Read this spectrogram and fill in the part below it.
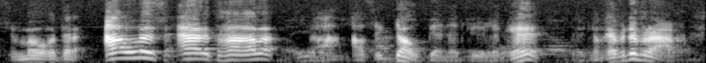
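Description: An actor playing a boastful, pedantic old drinker in a comedic radio play, argumentative and pompous. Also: male voice, medium pitch, wildly swooping pitch, a little fast, sharp tone, full character voice. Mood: boastful, comic. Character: boastful old boozer, hypochondriac pedant correcting grammar.

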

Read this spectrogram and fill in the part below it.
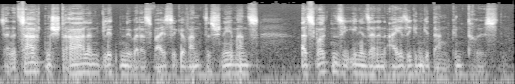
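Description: A man narrating a scripted fairy tale in a very deep, gravelly voice, with measured, lyrical storytelling. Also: pushed and bright, heavily acted. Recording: faint hiss of vinyl transfer.

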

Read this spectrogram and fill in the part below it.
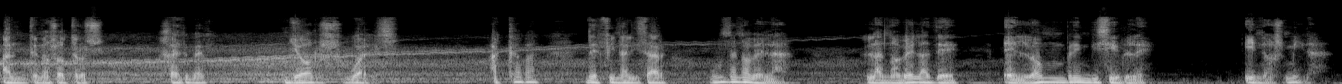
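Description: A man narrating radio drama solemnly and theatrically, in short phrases parted by long pauses. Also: very deep voice, expressive, gravelly, a little hiss or hum. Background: music behind the voice.

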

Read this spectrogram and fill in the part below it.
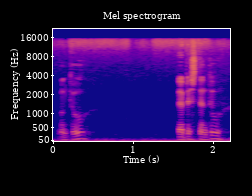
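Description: Stern mining foreman with feeling, low voice, declamatory in classic radio play. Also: fairly even intonation, unhurried, a little mellow. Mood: commanding. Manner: declamatory, earnest. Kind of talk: poetic German radio play acting.

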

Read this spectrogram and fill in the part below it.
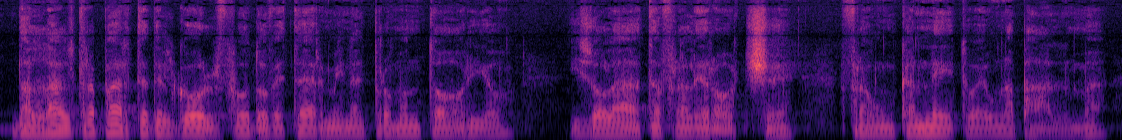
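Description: In a reverberant hall over plucked guitar, a wistful man telling of a lost love. He speaks slowly and deliberately, in a dark, mellow voice, as a theatrical monologue full of pauses and haunted intensity. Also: fairly low pitch. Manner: slow, deliberate, pauses, sometimes dropping to near whisper. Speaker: actor narrating a literary monologue. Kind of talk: theatrical dramatic reading of a first-person story. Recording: reverberant hall, live guitar music behind. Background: plucked guitar music.

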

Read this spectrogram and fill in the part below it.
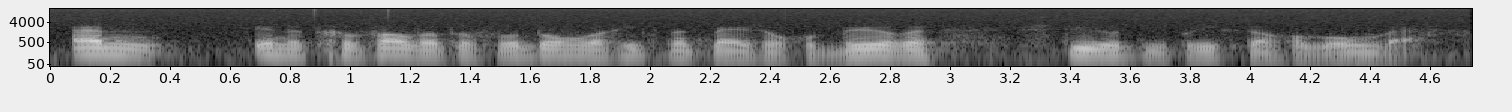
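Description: An actor playing an uneasy musician who hides his worry, speaking affectionately and haltingly in a radio play. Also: on the low side, lively intonation, warm tone, husky. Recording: muffled, narrow old radio play recording.

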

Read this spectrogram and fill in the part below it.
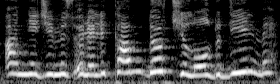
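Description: A woman's voice: extremely high pitch, quick pace. A woman in a radio play voicing a stubborn little girl who is the youngest of several siblings.

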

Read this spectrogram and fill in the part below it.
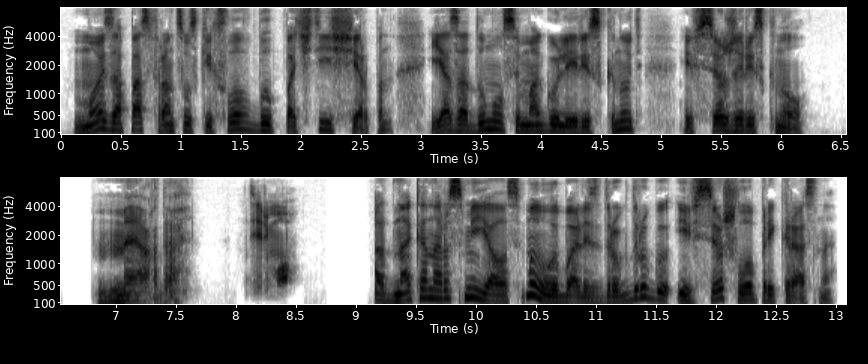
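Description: Casting: male first-person audiobook reader, mid-pitched, even and measured, very dry studio sound. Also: no echo. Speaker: audiobook narrator.

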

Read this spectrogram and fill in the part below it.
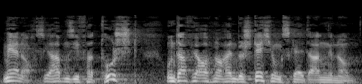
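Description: An actor in a radio play voicing a stern, accusing police general with a clipped, authoritative way of interrogating. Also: male voice, medium pitch, expressive, fast, a bit bright, close to an everyday voice. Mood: cold, probing. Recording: long hall-like reverb.

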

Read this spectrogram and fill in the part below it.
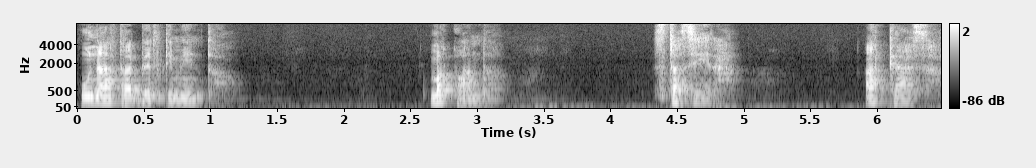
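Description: A man playing a troubled, rough-talking Roman in a radio drama, with a Roman Italian accent and colloquial, emphatic delivery. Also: mid-range voice, slow pace. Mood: agitated, defiant. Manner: colloquial, emphatic, short bursts of questions.

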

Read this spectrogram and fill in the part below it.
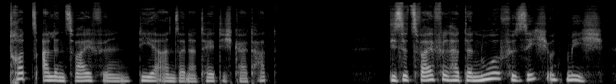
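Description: A woman's voice: lowish voice, dark tone, breathy edge, no echo, clean studio sound. An actress playing a young village woman who earnestly confides her family's troubles in a radio play. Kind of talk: German radio play monologue.

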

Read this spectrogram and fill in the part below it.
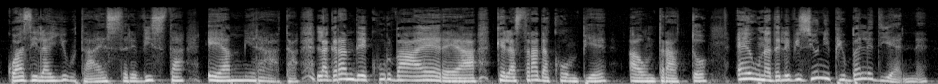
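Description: Female narrator for literary radio drama, lowish register, measured and deliberate delivery of scripted prose. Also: expressive, darkish tone. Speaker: radio theatre narrator and reader. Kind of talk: scripted literary narration of a fictional travel tale.

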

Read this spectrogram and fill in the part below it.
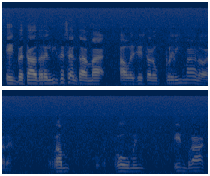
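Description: An actor playing a meddling, boastful know-it-all neighbour in a radio comedy play, pompous and pushy. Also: male voice, fairly high pitch, steady tone, moderate pace, darkish tone, a little hiss or hum, lightly acted. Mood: boastful, scolding.

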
